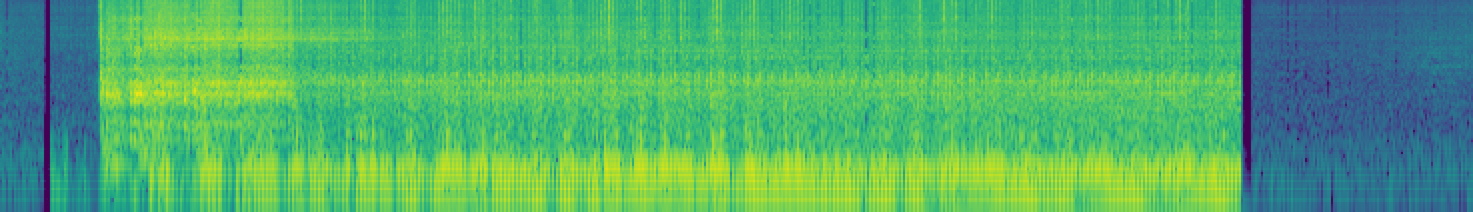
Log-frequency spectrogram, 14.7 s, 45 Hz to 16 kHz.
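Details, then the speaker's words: 30-some-year-old diesel tractor, hard starter for 15 years, now with starter relay fitted: brief crank, instant catch, steady even diesel clatter at idle for ten seconds before shutdown. Normal start. "So I'll fire it up one more time, and what used to be a hard starter for the last 15 years apparently isn't anymore."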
